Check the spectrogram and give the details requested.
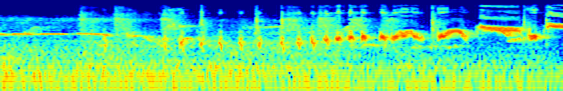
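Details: White-rumped shama with the shrimp-shaped tail, singing in the 'rít thuốc lào' style: a long level whistle, then a run of quick downward sweeps that speeds up into looping, rising notes, ending on a high whistle.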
